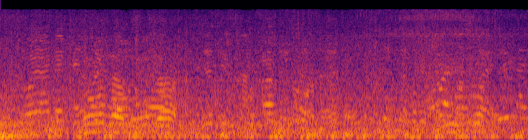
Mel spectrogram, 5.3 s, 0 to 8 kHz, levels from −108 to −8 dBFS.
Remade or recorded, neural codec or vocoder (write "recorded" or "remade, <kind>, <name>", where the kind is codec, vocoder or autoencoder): recorded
